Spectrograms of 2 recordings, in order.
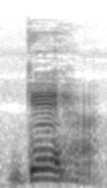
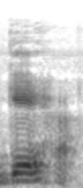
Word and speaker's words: guerra: pronunciado, ó, 2 letras, quando não é pronunciado U, 2 letras e um único som de K, queijo, guerra, ó, o U não é pronunciado, certo?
